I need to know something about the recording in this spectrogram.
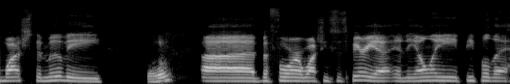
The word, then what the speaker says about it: Suspiria: I always love saying it that way. Suspiria. I think that's the proper Italian pronunciation.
